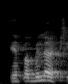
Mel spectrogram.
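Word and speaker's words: capability: है जो गलत है कैपेबिलिटी केप बिलटी स्ट्रेस जो है लव्स पे वो बिलटी प होगा कैपेबिलिटी इसमें प्राइमरी और सेकेंडरी स्ट्रेस आ रहे है कैपेबिलिटी देन देर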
